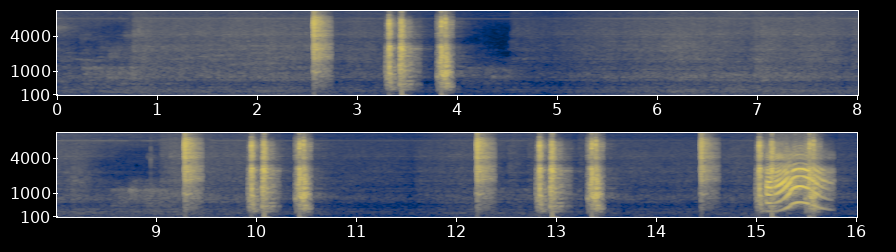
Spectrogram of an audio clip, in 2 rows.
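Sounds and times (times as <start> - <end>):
short sharp pops: 2.6 - 4.0, 9.3 - 10.7, 12.2 - 13.6, 14.4 - 15.8.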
